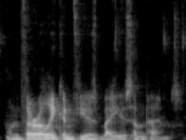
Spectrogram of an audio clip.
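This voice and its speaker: A man's voice: lowish voice, fairly even intonation, fast. A man co-hosting a movie discussion show, talking casually and explaining his points to his co-host. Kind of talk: casual film theory discussion.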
